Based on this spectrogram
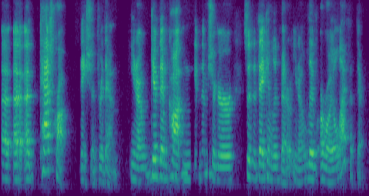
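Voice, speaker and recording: A Texan woman author, guesting on a video call, talks reflectively about her book and thinks aloud with many restarts in a casual discussion. Her voice is on the low side and a bit bright, at normal speed with few pauses, and the call audio is muffled and lo-fi.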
